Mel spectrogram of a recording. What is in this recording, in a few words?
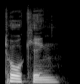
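"talking", British English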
